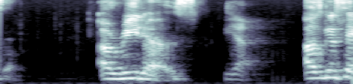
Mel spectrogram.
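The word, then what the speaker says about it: Artios: and television casting has garnered her nine cardio pronounce it aritos yeah i was going to say so this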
